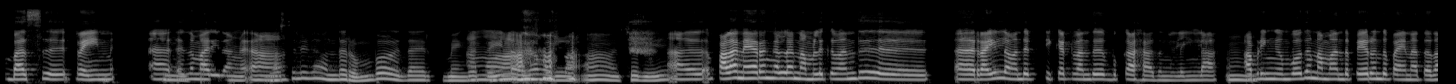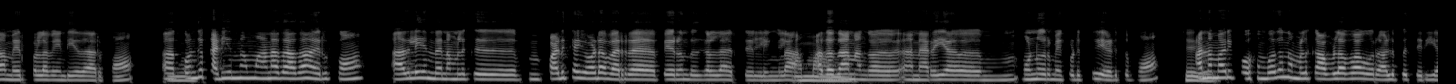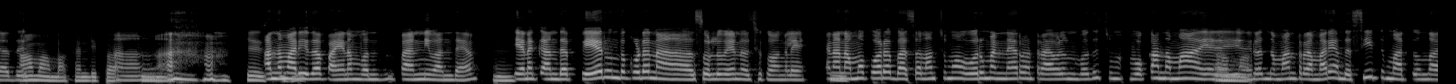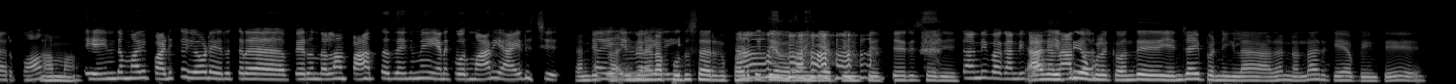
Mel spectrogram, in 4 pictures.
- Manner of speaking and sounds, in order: other noise; laugh; laughing while speaking: "அது பல நேரங்கள்ல நம்மளுக்கு வந்து"; chuckle; surprised: "இது என்னடா புதுசா இருக்கு? படுத்துட்டே வராய்ங்க அப்டின்ட்டு"; laugh
- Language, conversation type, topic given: Tamil, podcast, மாற்றம் வரும்போது பயத்தைத் தாண்டி வந்த உங்கள் கதையைச் சொல்ல முடியுமா?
